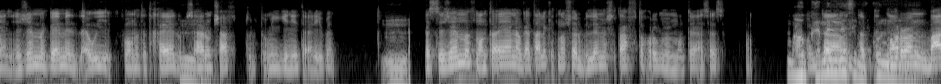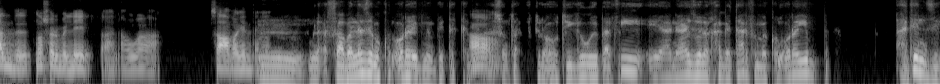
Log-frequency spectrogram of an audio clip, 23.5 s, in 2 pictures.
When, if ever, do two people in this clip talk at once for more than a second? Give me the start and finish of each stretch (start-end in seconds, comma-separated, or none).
10.1-11.3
